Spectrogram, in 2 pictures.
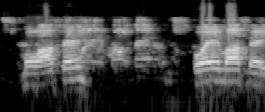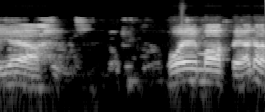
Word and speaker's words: Boye Mafe: Well, I forgot how to pronounce his name. Moafe? Boye Mafe, yeah.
